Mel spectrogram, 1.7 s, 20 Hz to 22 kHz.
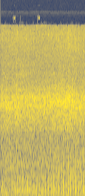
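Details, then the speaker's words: Two-stroke motorcycle engine on Evalube 2T oil, road test: even, crisp buzz at steady revs with no rattle or misfire, smoother than with Eneos molybdenum oil which sounded rough; normal running. "pi ini suaranya halus beda dengan Ketika pakai eneos molybdenum yang suaranya kasar"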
